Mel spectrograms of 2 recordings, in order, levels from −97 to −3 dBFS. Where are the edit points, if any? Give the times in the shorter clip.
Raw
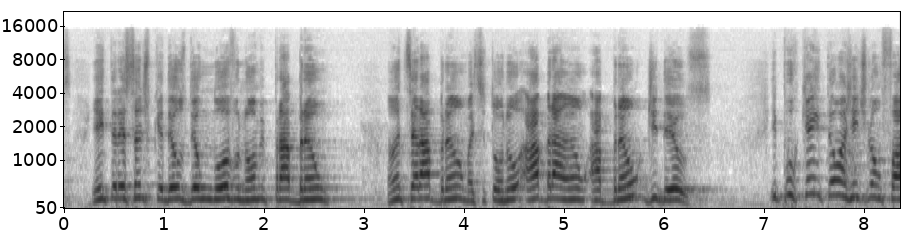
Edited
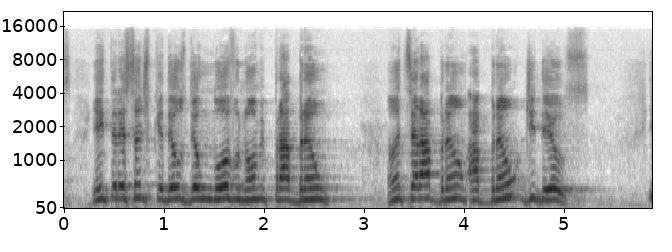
0:04.0

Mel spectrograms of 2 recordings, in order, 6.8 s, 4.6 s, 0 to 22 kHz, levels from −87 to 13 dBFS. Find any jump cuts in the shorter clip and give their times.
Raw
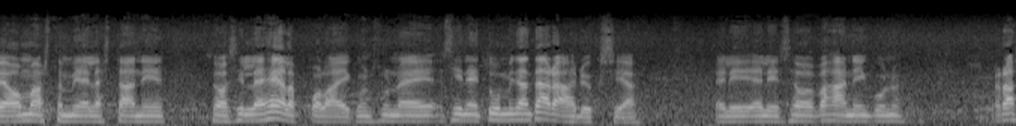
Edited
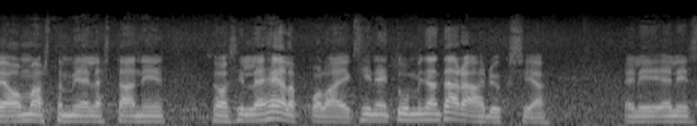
0:02.4

